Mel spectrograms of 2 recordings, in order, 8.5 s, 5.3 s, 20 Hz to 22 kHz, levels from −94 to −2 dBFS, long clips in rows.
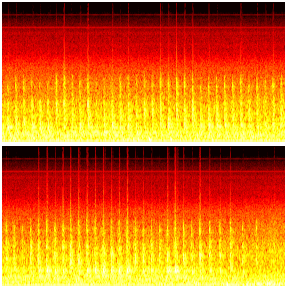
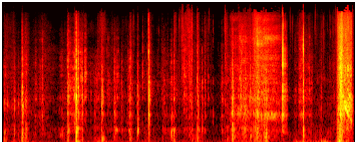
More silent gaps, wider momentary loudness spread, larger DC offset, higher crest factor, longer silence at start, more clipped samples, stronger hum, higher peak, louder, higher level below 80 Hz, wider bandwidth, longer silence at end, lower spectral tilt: neither; second, 3 LU vs 17 LU; neither; second, 10 dB vs 30 dB; about the same, 0 s vs 0.05 s; first, 1% vs under 0.1%; neither; about the same, 0 dBFS vs 0 dBFS; first, -10 LUFS vs -28 LUFS; first, -14 dBFS vs -50 dBFS; second, 7 kHz vs over 20 kHz; about the same, 0 s vs 0.05 s; first, -9 dB/octave vs 0 dB/octave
